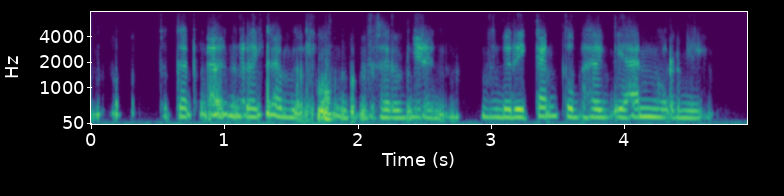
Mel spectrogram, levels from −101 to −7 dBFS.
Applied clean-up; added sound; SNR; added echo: neural diffusion model UNIVERSE++.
